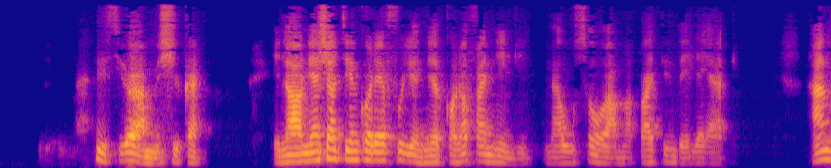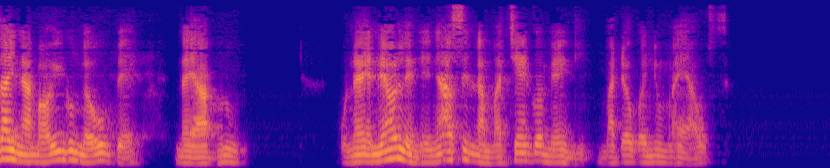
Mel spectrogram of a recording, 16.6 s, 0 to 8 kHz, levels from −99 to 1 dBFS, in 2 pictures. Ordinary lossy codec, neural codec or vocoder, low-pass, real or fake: MP3, 32 kbps; codec, 16 kHz, 0.8 kbps, ZipCodec; 7.2 kHz; fake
